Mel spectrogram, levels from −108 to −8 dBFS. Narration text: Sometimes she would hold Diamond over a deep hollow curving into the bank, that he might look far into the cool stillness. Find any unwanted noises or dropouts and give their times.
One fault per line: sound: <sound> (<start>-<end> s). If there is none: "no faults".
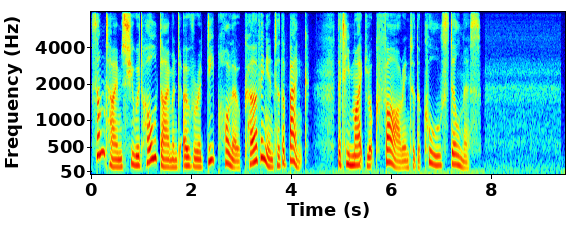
no faults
